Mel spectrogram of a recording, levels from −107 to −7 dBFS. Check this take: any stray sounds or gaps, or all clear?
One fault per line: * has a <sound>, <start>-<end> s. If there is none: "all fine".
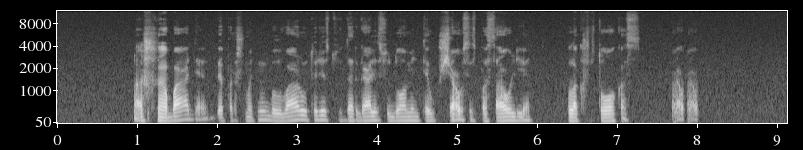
* has a laugh, 7.7-8.0 s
